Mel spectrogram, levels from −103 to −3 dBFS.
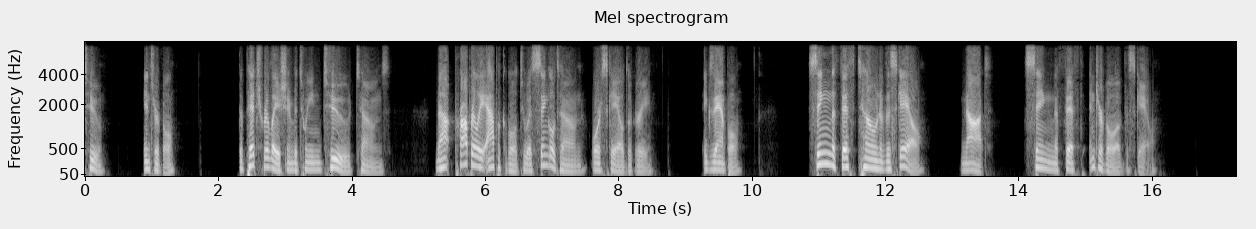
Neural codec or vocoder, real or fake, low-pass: none; real; 7.2 kHz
